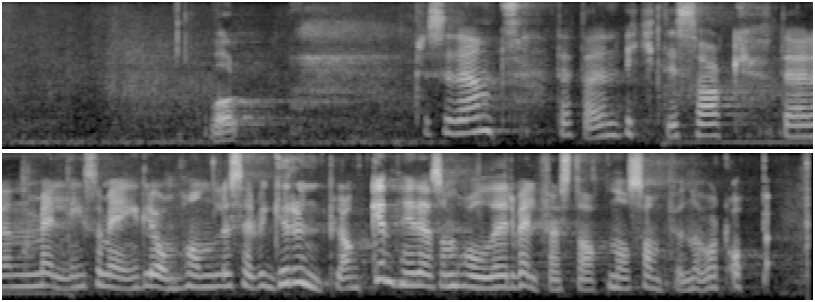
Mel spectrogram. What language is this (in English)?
Norwegian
